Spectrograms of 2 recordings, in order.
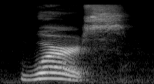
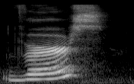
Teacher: the sound W needs your lips rounded, and the sound V needs your lips apart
